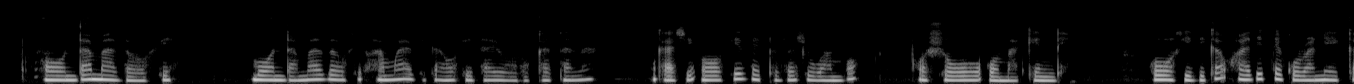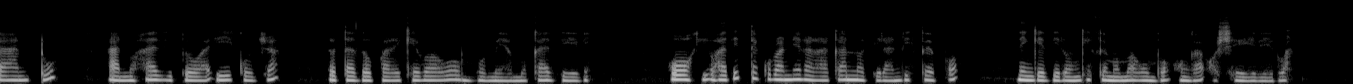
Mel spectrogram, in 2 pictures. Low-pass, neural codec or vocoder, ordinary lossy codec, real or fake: 9.9 kHz; none; MP3, 96 kbps; real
